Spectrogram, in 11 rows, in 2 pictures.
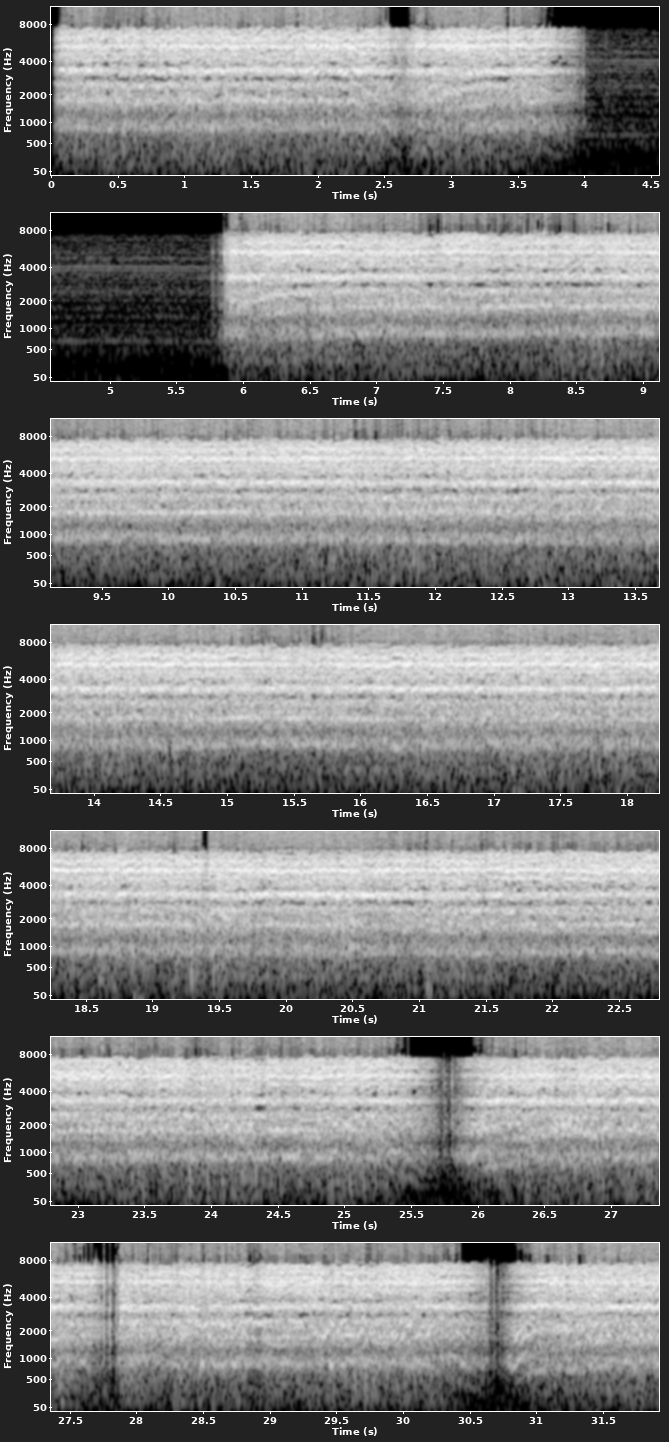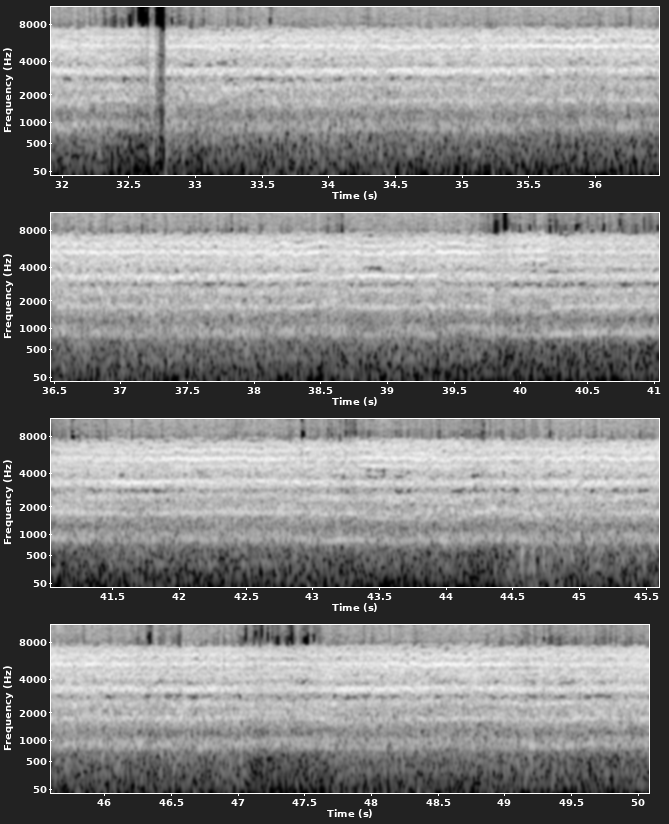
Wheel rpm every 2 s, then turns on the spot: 220, 120, 10, 200, 230, 230, 220, 230, 220, 220, 210, 210, 150, 140, 180, 140, 140, 220, 230, 230, 230, 230, 220, 220, 220.
none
